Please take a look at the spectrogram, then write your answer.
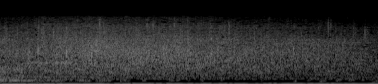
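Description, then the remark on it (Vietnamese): A group applauds one another steadily for a few seconds at a teacher's prompting, a dense, crackling wash of many hands clapping at once that holds at an even level before easing slightly at the end, with no voices. “Bây giờ dành một tràng pháo tay để tán dương lẫn nhau.”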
